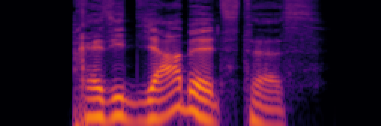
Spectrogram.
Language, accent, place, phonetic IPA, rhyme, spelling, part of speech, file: German, Germany, Berlin, [pʁɛziˈdi̯aːbl̩stəs], -aːbl̩stəs, präsidiabelstes, adjective, De-präsidiabelstes.ogg
- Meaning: strong/mixed nominative/accusative neuter singular superlative degree of präsidiabel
